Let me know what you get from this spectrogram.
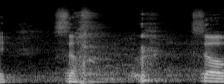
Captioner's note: audience laughing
